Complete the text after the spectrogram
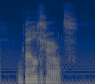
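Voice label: "bijgaand", Dutch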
